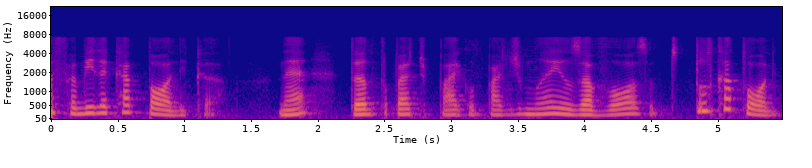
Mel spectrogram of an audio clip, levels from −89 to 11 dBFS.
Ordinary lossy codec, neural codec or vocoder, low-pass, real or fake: none; codec, 16 kHz, 0.3 kbps, FocalCodec; 7.2 kHz; fake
